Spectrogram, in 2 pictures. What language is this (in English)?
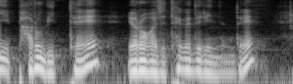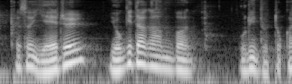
Korean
